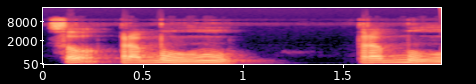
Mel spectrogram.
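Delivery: "प्रभु" with a heavy, pressed भ; weighted bh. Shown as a demonstration. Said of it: "थोड़ा सा भार दे के". ("प्रभु" में भ पर भार दे के)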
